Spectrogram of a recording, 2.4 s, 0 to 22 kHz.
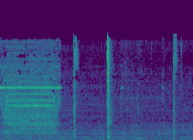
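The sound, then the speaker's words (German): A 3D bioprinter running while it extrudes a whitish, sticky liquid made with chlorella algae and human cells through its nozzles. It gives a faint, steady mechanical hum with a few soft ticks and one sharper click near the middle. “Eine weißliche, klebrige Flüssigkeit kommt aus Düsen von einem 3D-Drucker”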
